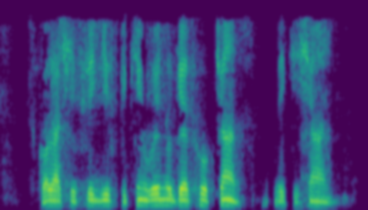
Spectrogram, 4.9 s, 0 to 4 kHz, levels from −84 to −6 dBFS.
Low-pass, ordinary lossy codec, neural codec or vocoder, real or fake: 3.6 kHz; AAC, 16 kbps; none; real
